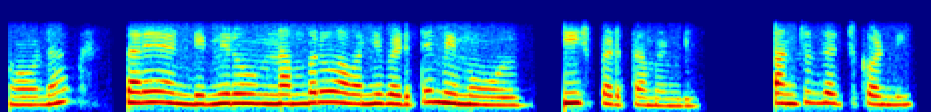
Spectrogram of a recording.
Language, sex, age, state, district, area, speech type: Telugu, female, 18-30, Telangana, Medak, urban, conversation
